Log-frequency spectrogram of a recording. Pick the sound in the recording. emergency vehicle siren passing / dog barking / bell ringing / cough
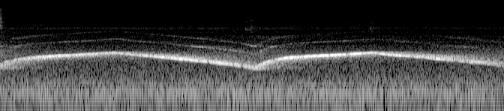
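emergency vehicle siren passing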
